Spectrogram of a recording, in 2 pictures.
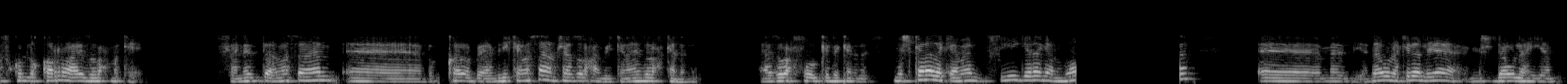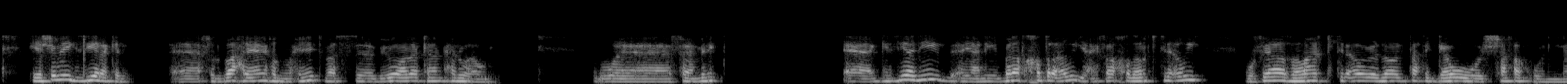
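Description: A speech recording carrying iLBC codec damage throughout. The band stops at about 3.8 kHz, and voiced sounds come out rough and slightly synthetic, the sound of a narrowband codec that codes each short frame's excitation on its own. The character fits iLBC's 20 ms, 15.2 kbps mode. From 10.76 to 11.80 s there is an audio dropout to silence: about 1.04 s of silence with no room tone, cutting in and out abruptly. The likely cause is a lost input or link while the recorder kept writing samples.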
